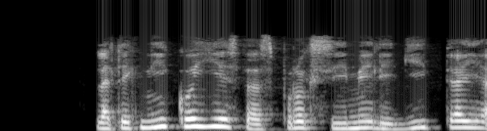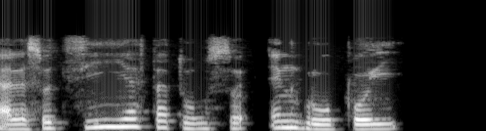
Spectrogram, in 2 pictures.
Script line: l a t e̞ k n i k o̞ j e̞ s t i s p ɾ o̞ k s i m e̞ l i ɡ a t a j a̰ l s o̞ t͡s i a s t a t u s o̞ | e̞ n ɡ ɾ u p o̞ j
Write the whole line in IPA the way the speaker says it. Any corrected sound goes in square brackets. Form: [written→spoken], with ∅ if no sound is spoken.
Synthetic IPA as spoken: l a t e̞ k n i k o̞ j e̞ s t [i→a] s p ɾ o̞ k s i m e̞ l i ɡ [a→i] t a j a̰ l s o̞ t͡s i a s t a t u s o̞ | e̞ n ɡ ɾ u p o̞ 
